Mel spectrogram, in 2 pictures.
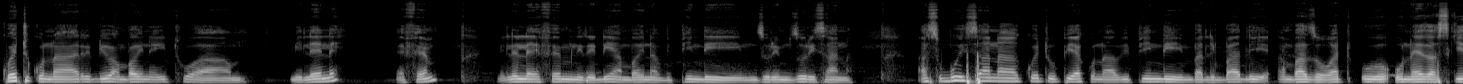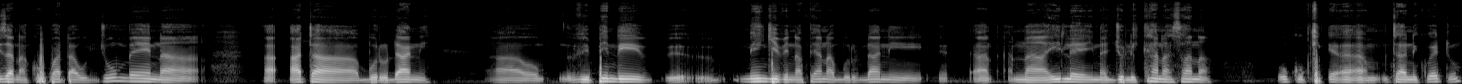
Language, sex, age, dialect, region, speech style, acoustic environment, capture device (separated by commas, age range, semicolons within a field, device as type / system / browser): Swahili, male, 25-34, Kenya - Nairobi Sheng-influenced, Kenya, happy; nervous; excited, silence, mobile / Linux / Chrome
